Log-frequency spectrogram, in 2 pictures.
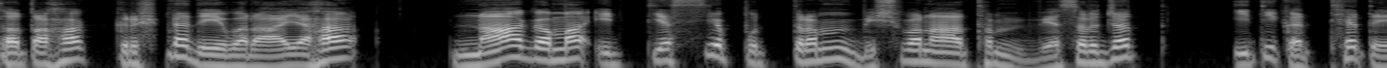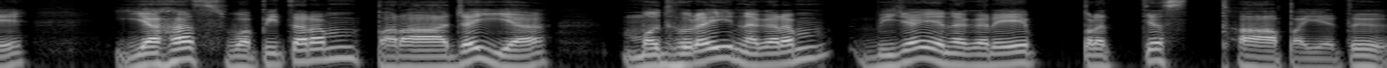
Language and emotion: Sanskrit, neutral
